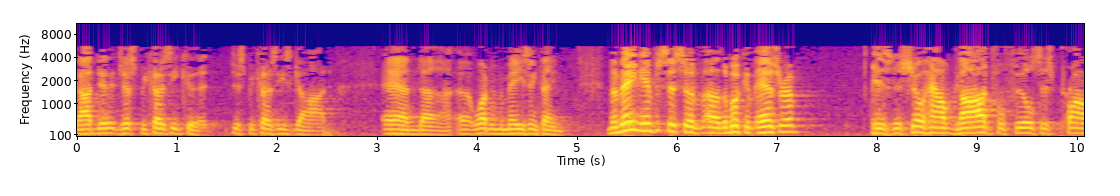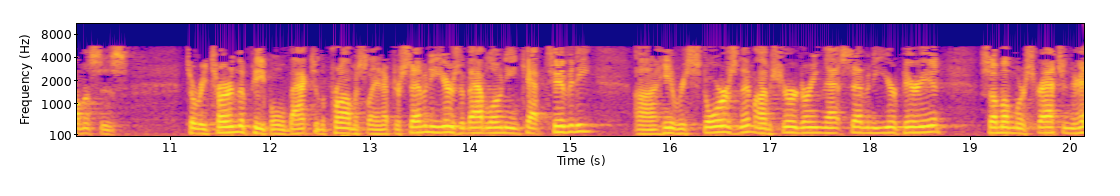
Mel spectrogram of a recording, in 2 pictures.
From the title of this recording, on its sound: Ketha Heights Baptist Church ~ Live Broadcast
